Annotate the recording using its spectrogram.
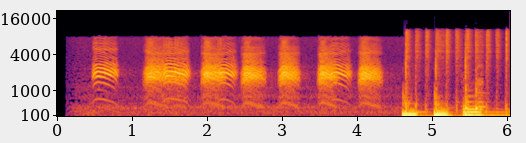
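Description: A crow cawing, about seven harsh caws in a row. About four and a half seconds in, music with plucked bass and guitar starts, in a fast even rhythm.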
